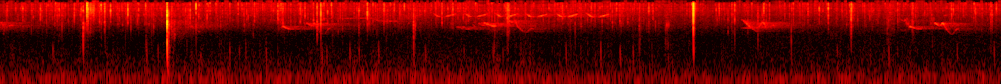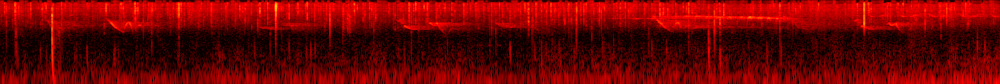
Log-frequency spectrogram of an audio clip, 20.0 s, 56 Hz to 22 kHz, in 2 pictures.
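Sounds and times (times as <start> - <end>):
campfire crackling and popping: 0.0 - 20.0
steady low rumble: 18.5 - 20.0.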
